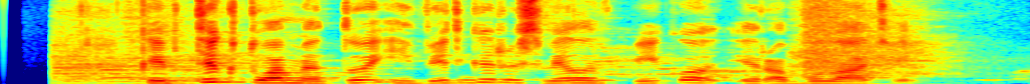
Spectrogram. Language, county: Lithuanian, Kaunas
